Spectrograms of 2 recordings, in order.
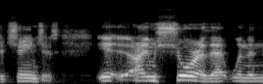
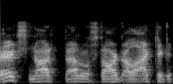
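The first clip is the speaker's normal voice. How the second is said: put-on elderly man's voice; 3 semitones lower than usual. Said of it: "my old man voice".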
